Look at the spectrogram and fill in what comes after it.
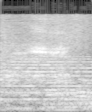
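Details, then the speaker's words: A child with Tourette's syndrome and a vocal tic, who describes fighting tics by trying to suppress them. "How you fight a tic is have to suppress it and try and not do it."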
